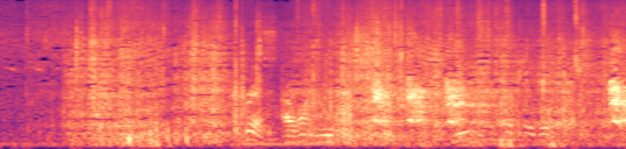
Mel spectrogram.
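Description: Faint background voices with light rustling and clicks. The sound cuts out completely for about the first half second.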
